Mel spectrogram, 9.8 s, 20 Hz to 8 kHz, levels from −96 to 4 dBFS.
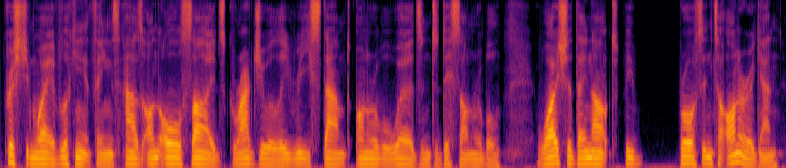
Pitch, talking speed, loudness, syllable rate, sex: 105 Hz, 165 wpm, -20 LUFS, 5.1 syllables/s, male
